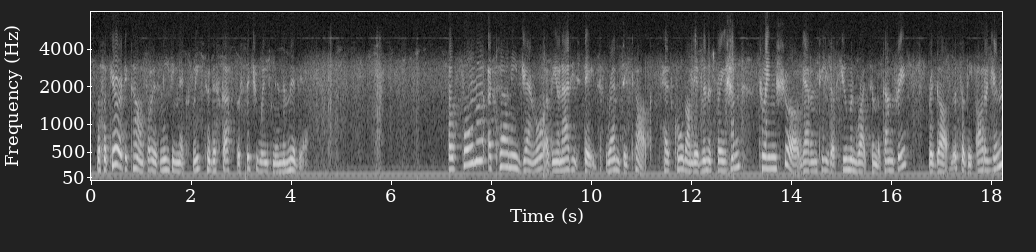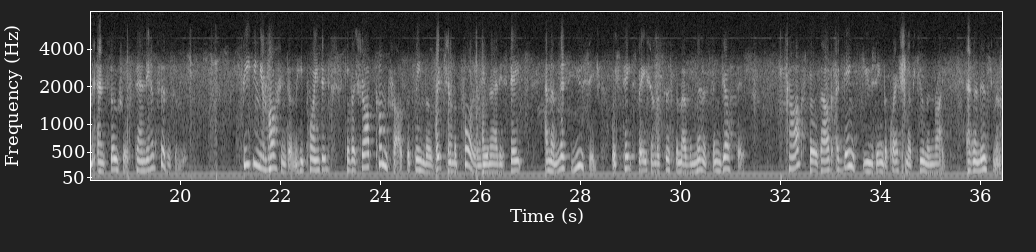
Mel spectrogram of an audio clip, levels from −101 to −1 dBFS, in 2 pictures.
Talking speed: 150 wpm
